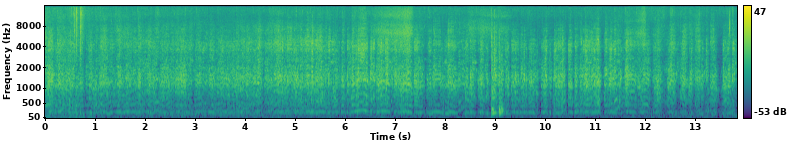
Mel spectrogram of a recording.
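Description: A flock of winter ducks keeps up a steady, restless stream of quacks and honks, fairly close, with a brief louder burst partway through and no talking.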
